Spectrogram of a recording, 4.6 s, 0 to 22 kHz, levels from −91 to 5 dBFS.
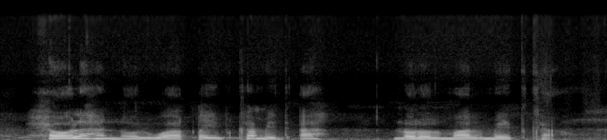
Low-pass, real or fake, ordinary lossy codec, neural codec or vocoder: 19.8 kHz; fake; none; vocoder, 44.1 kHz, 128 mel bands every 512 samples, BigVGAN v2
